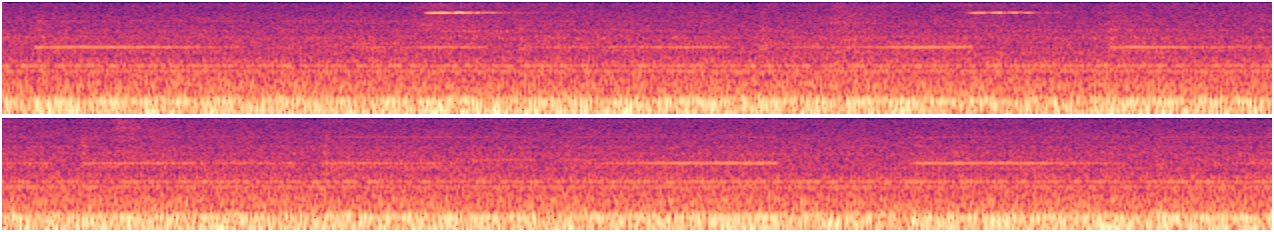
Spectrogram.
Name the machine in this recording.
slide rail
